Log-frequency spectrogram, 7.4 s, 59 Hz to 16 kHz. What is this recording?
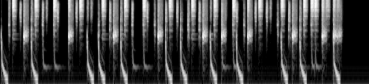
2Step 134 bpm
created on my emx-1
emx-1, funky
